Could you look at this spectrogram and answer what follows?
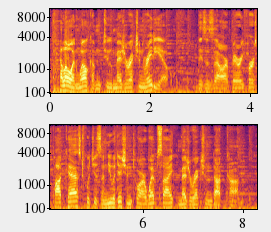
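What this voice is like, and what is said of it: East Texas hillbilly accent. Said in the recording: “my hillbilly East Texas accent”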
